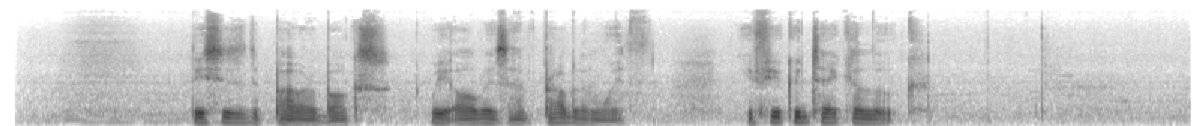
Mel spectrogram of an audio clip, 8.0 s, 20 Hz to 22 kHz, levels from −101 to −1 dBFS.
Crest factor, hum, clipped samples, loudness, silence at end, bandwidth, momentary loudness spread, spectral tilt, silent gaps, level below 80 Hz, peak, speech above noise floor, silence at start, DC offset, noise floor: 22 dB; none; under 0.1%; -37 LUFS; 0.65 s; 16 kHz; 24 LU; -3.5 dB/octave; none; -84 dBFS; -18 dBFS; 26 dB; 0.45 s; under 0.1%; -63 dBFS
